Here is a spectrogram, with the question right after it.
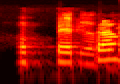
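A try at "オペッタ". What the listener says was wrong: Hop peta. Ditahan ya. Tidak hopeta, tidak, tapi hop peta. Hop peta. Ini bunyi sokwong. Konsonan ganda. Hop peta di tasdid.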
